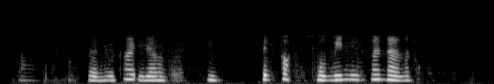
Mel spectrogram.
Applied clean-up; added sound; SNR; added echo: neural mask model DeepFilterNet 3.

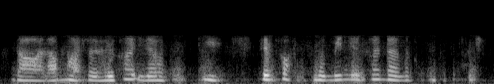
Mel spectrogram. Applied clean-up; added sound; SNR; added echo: neural separator model SepFormer DNS4.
